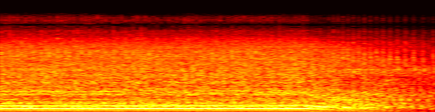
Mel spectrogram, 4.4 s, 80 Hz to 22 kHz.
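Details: Briggs & Stratton 550EX lawn mower, newly replaced engine, first start: steady even single-cylinder drone with no shake or miss, winds down smoothly; old engine shook constantly; normal running.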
